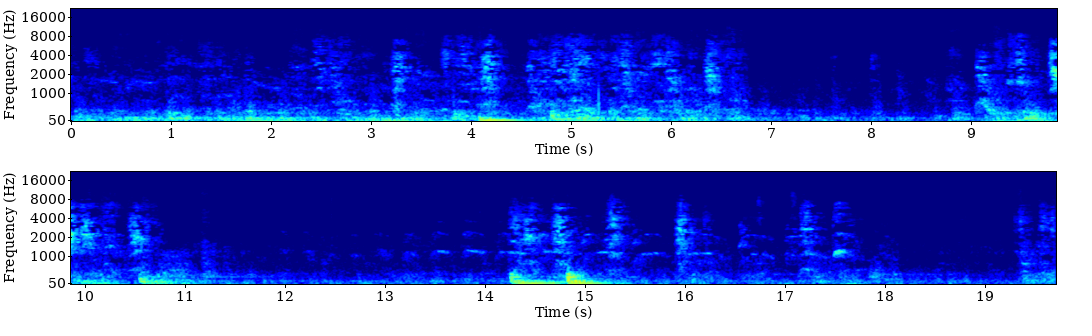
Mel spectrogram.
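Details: Chihuahua barking in sharp, high yips and short barks, delivered in rapid irregular bursts with pauses between volleys; human speech faintly mixed in the background.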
